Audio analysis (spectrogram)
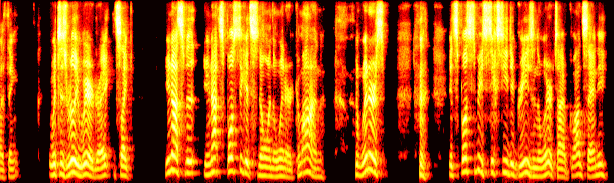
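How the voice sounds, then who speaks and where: A man talking in a loose, rambling, casual way, his voice sitting a little higher than most men's. He thinks aloud, reacts with curious little questions and often breaks into a chuckle between remarks. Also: normal speed, a bit bright. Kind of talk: casual chat.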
